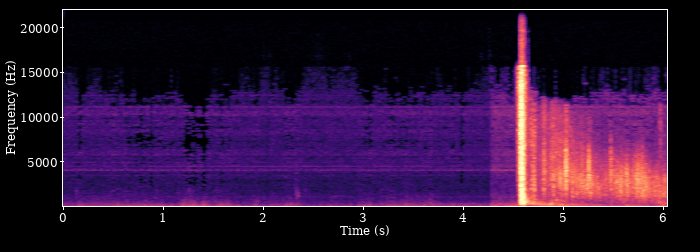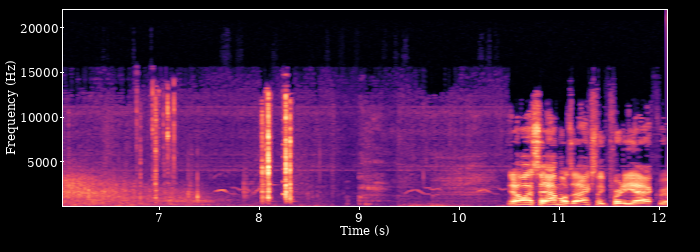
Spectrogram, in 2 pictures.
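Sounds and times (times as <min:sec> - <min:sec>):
rifle shot with echo: 0:04.5 - 0:08.4
sharp clicks: 0:06.7 - 0:08.7.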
